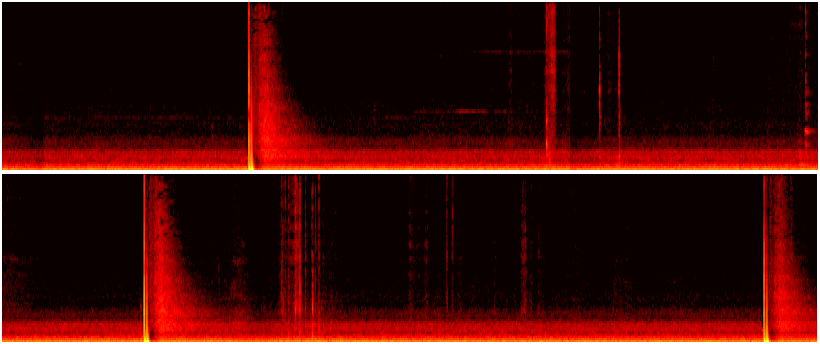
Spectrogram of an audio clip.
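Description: Three sharp cracks, about seven and six seconds apart, the last just before the end: a capacitor discharge thermocouple attachment unit firing, each crack the arc that welds one type K thermocouple wire onto the steel base metal. A steady low hum runs underneath.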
